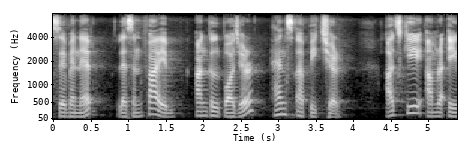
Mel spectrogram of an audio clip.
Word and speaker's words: Podger: এটাকে অনেকে স্টুডেন্ট দেখি যে অনেক স্টুডেন্ট এটাকে উচ্চারণ করে পট যার কিন্তু পজার যারটা সঠিক উচ্চারণ নয় এটা একদম সম্পূর্ণ ভুল উচ্চারণ সঠিক উচ্চারণটি হবে পজার আঙ্কেল পজার এটি হচ্ছে সঠিক উচ্চারণ আঙ্কেল পজার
